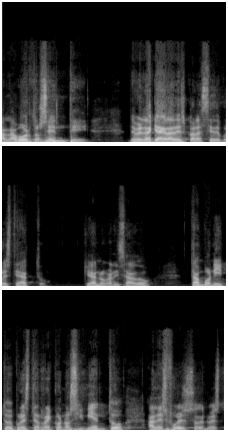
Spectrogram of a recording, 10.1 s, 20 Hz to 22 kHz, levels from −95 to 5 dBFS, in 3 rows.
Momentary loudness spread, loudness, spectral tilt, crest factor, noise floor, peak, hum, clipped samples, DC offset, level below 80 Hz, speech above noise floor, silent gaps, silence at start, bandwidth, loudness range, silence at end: 13 LU; -25 LUFS; -4.5 dB/octave; 20 dB; -78 dBFS; -6 dBFS; none; under 0.1%; under 0.1%; -62 dBFS; 53 dB; none; 0 s; 16 kHz; 8 LU; 0.1 s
